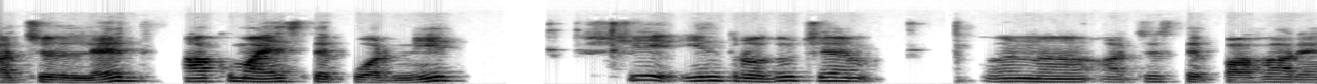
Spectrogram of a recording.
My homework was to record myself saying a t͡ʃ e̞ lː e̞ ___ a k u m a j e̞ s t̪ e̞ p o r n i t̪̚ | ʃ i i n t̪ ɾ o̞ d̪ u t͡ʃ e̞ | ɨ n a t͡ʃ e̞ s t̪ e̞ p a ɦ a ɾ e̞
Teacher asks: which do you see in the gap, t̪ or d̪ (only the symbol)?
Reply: d̪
